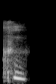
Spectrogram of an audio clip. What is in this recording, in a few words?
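"ㅋ", Korean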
